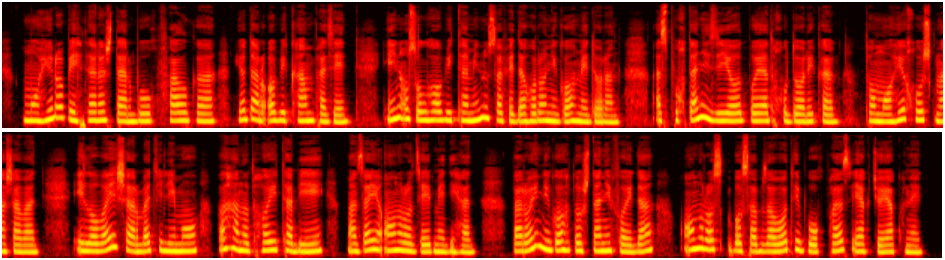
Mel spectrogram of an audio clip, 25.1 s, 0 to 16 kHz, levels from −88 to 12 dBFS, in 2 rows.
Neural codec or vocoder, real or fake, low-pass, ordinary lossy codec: none; real; 14.4 kHz; none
